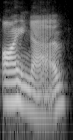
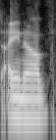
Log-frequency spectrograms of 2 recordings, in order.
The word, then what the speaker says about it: Anav: Jake Clark and Kaylee Inav, you're a paedophile. There's no law out there that says that. Her name's actually Stop pronounced it. Anav. It's pronounced Anav.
